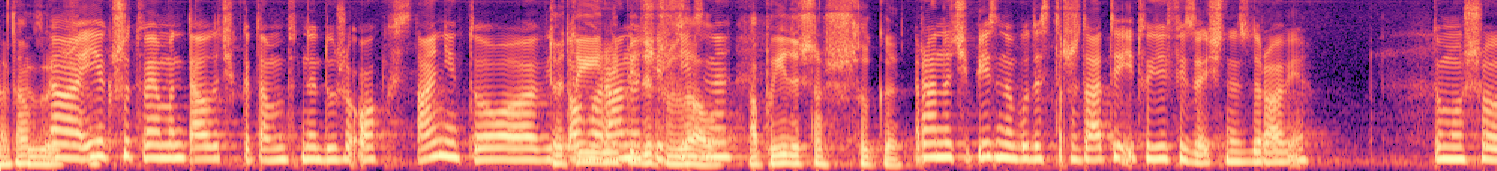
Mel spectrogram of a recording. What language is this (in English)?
Ukrainian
